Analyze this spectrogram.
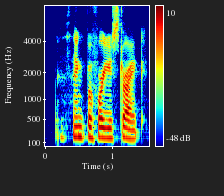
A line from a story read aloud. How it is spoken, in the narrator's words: Keith mumbles out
